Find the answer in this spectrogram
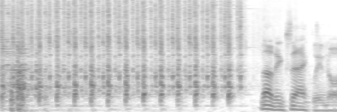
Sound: loud typewriter clanking

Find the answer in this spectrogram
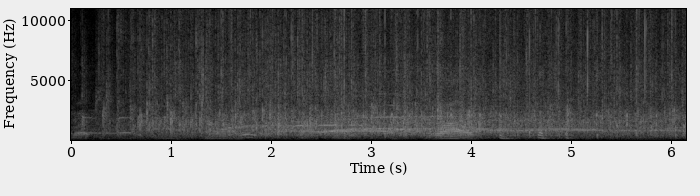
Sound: applause; laughs

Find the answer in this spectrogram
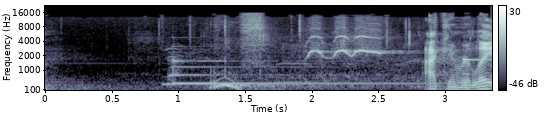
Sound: audience applauding

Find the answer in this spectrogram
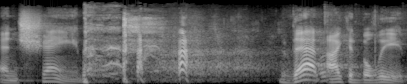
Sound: laughs lightly

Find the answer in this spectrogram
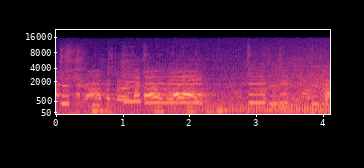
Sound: vendor's noise echoing

